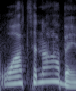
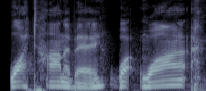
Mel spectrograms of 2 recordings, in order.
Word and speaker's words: Watanabe: So the last mode is called Watanabe mode.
